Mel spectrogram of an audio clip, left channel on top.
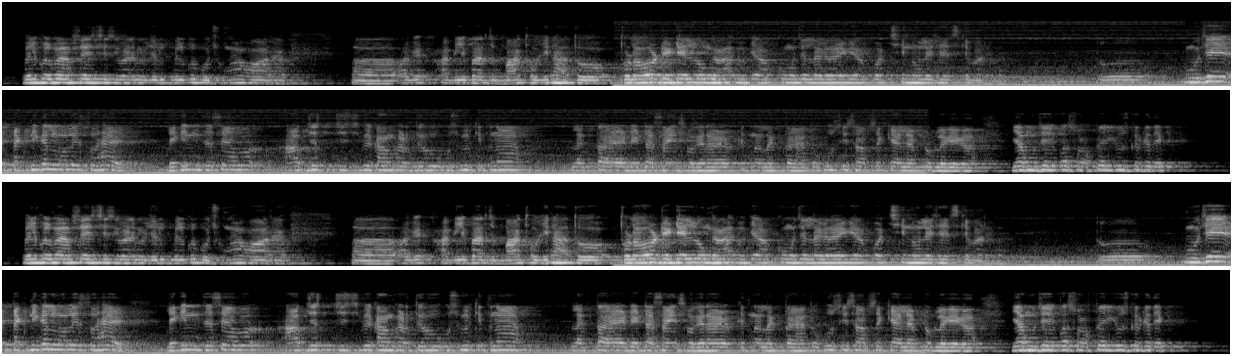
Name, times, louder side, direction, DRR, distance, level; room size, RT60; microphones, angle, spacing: voice 1, 0.2-3.0 3.5-10.1 10.9-11.5 11.8-13.7 13.9-17.5 18.0-23.9, right 1 dB, 25° right, 8 dB, 2.5 m, -21 dB
sound 1, 6.1-21.6, left 1 dB, 80° left, 2.4 m, -30 dB
25.0 x 23.0 x 6.7 m, 0.88 s
head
